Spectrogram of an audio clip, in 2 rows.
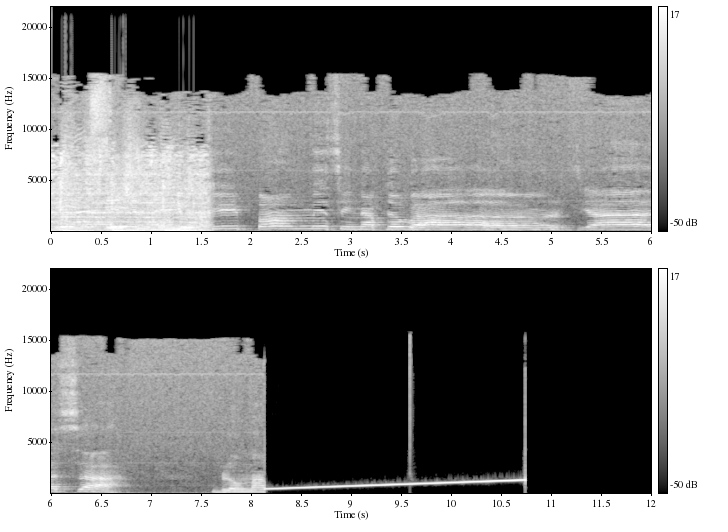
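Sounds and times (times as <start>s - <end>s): person singing: 0.0s - 6.7s
rising sine tone bleep: 8.1s - 10.8s.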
